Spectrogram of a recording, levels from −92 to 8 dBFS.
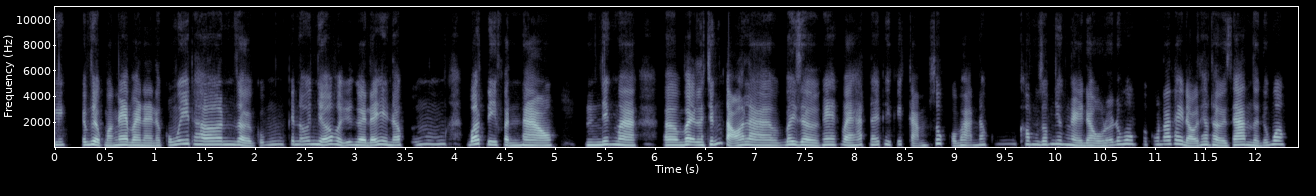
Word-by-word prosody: cái 230 +1 -5 0.2
cái 225 - -1
việc 230 -6 +4
mà 185 - -2
nghe 225 +3 +5
bài 205 -1 +3
này 190 -1 -1
nó 190 - -5
cũng 220 +5 -5
ít 300 +1 -1
hơn, 255 -1 +1
rồi 205 -7 +2
cũng 235 +8 -10
cái 265 +1 -7
nỗi 255 +2 -3
nhớ 270 0 +2
về 240 -5 -1
cái 220 - -4
người 210 -2 +4
đấy 210 +1 +4
thì 265 +1 0
nó 215 -2 0
cũng 280 +4 -9 0.2
bớt 285 +5 +3
đi 245 -2 0
phần 200 -3 -1
nào. 200 -2 +4 0.3
Ừm, 215 0 0
nhưng 260 +2 0
mà, 215 -4 +4 0.3
ờ, 215 0 +2
vậy 240 +1 +5
là 220 - 0
chứng 270 +9 -2
tỏ 225 - +6
là 200 -4 +1
bây 250 0 +2
giờ 220 -3 +3
nghe 230 - +1
cái 230 - -2
bài 215 -4 +2
hát 235 +4 -3
đấy 235 +1 -2
thì 260 0 -7
cái 255 +2 -11
cảm 190 - -5
xúc 320 +10 -3
của 175 - -7
bạn 200 0 -3
nó 230 - -5
cũng 290 +1 -24
không 265 -2 -4
giống 260 +2 -2
như 290 - -2
ngày 215 -7 0
đầu 185 -1 -1
nữa, 200 - -3
đúng 270 +5 -3
không? 295 - -1
Nó 245 - -17
cũng 265 +1 -9
đã 285 - +1
thay 295 -2 0
đổi 175 0 +1
theo 245 - -2
thời 210 -5 0
gian 225 +3 +3
rồi, 190 - -3
đúng 200 +4 -8
không? 275 -1 0
230 Hz, 340 wpm, -24 LUFS, 205-260 Hz, 0.3 s, tỏ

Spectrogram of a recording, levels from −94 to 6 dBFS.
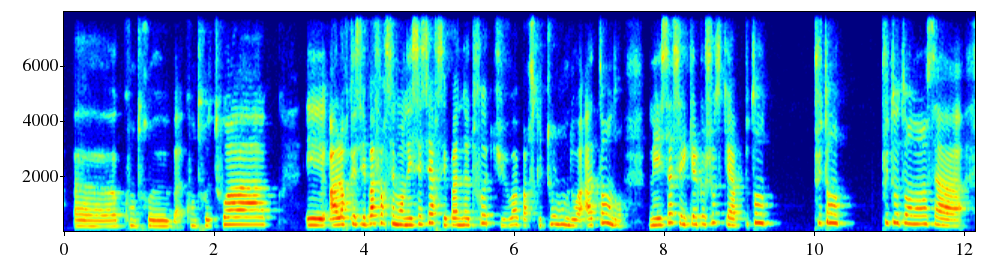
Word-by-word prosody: heu, 200 -1 -3
contre, 220 0 -8
heu, 205 -1 0
bah, 190 -1 -9
contre 215 0 -7
toi 265 0 +3 0.5
et 235 -1 +6
alors 255 +2 +6
que 285 - -1
c'est 265 -1 +2
pas 295 +2 +6
forcément 295 -4 +3
nécessaire. 280 +6 +2
C'est 240 -6 -2
pas 245 0 +2
de 240 - 0
notre 240 0 -3
faute, 305 +2 -4
tu 230 -8 -10
vois? 255 +3 -4
Parce 220 -2 -4
que 230 - -13
tout 250 +6 -7
le 270 - -2
monde 260 -2 -1
doit 220 -2 -1
attendre 235 -3 -1 0.3
mais 235 +2 +1
ça, 285 +7 +3
c'est 290 -6 -1
quelque 275 0 -2
chose 330 +4 -3
qui 275 - -3
a 235 - +2
plutôt- 310 +7 -1 0.6
plutôt- 315 -1 0 0.5
plutôt 320 0 -2
tendance 285 -2 0
à 215 -4 +2
260 Hz, 195 wpm, -17 LUFS, 225-290 Hz, 0.6 s, et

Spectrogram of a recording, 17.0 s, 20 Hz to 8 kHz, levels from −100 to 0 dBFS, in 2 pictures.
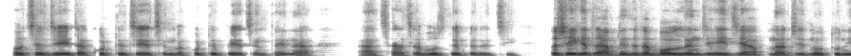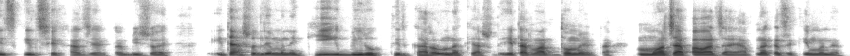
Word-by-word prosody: হচ্ছে 110 0 0
যে 105 - +1
এটা 105 0 -1
করতে 110 -1 -2
চেয়েছেন 95 -1 -1
বা 100 - -4
করতে 110 0 -3
পেরেছেন। 95 -1 -3
তাই 175 +6 -1
না? - - -1 0.7
আচ্ছা, 105 0 -12
আচ্ছা 105 +1 -6
বুঝতে 105 -1 0
পেরেছি। 90 +1 -8 0.4
তো - - +2
সেই 190 0 +11
ক্ষেত্রে 180 -1 +6
আপনি 155 0 -2
যেটা 145 -1 +3
বললেন 115 -1 +5
যে 120 - 0
এই 120 - +5
যে 120 - +1
আপনার 110 +1 -1
যে 110 - -5 0.2
নতুন 110 +1 -1 0.2
স্কিল 115 0 -5
শেখার 110 0 -7
যে 110 - -11
একটা 105 +1 -14 0.2
বিষয় 105 +2 -7 0.5
এটা 155 +5 +3
আসলে 185 +1 -1
মানে 170 -1 +2 0.2
কি? 125 -5 -1 0.3
বিরক্তির 140 +4 +2
কারণ 165 +7 +2
নাকি 120 0 -6
আসলে - - -16
এটার 120 +1 0
মাধ্যমে 115 +2 0
একটা 105 +2 -14 0.5
মজা 115 0 +6
পাওয়া 105 -1 +4
যায়? 100 0 -4
আপনার 115 +3 -3
কাছে 110 -1 -4
কি 105 - -5
মনে 100 -1 -4
110 Hz, 175 wpm, -24 LUFS, 105-125 Hz, 0.7 s, সেই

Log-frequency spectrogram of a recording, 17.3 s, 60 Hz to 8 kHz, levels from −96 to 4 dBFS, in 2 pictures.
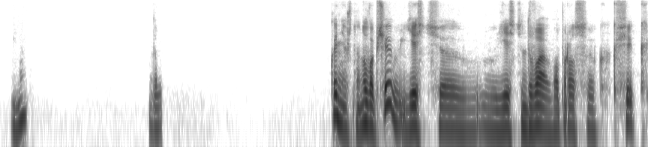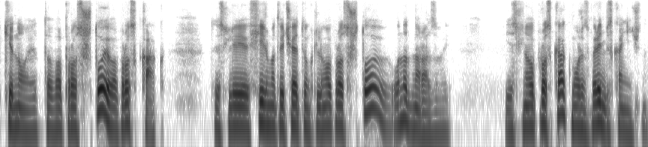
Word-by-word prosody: Мгм. 130 +7 -5 1.6
Да. 115 -1 -9 2.3
Конечно, 120 - +1
но 135 - +4
вообще 220 - +4
есть, 120 +2 0
э, 110 -3 -2 0.4
есть 110 0 -2
2 115 0 +3
вопроса 110 +1 -5
к - - -17
фи - - -4
к - - -15
кино- 115 -4 0
это 105 +2 -7
вопрос: 110 0 -1
"Что?" 210 +1 +6
И - - +9
вопрос: 120 +3 +1
"Как?". - - -7 0.6
То, - - -9
если 115 +1 +2
фильм 130 0 +1
отвечает 120 +1 +1
только 115 -1 -5
на 115 - -1
вопрос: 120 0 0
"Что?"- 190 - +1
он 125 +4 -3
одноразовый. 100 -6 -4 0.7
Если 105 +3 -8
на 120 - 0
вопрос: 130 +2 +2
"Как?"- 180 -1 +2
можно 115 -3 -2
смотреть 125 +5 +4
бесконечно. 105 0 -9
115 Hz, 130 wpm, -22 LUFS, 105-125 Hz, 2.3 s, И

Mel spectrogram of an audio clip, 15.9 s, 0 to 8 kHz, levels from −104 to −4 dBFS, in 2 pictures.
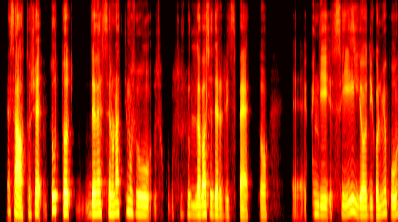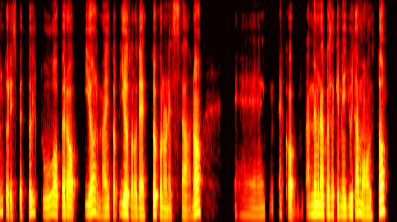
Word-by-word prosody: Esatto, 115 -6 +5
cioè 130 -3 +2
tutto 180 -6 +5
deve 135 +2 +3
essere 135 -1 -1
un 125 - +2
attimo 145 +2 -1
su 120 -3 +1
su - - -26 0.2
su - - -32
sulla 120 -1 0
base 130 0 +3
del 115 -2 +2
rispetto, 100 -1 -4 0.4
ehm, - - -19
quindi 120 -5 -3
sì, 135 +6 -2
io 115 -3 +2
dico 110 0 -4
il 110 - -4
mio 140 +3 -5
punto, 135 +4 -3
rispetto 110 +3 -7
il 135 0 -6
tuo, 120 +5 -3
però 115 -3 0 0.2
io 130 +3 +1
ormai 110 -6 -7
te - - -11
l - - -9
io 130 -2 +4
te - - -9
l'ho 100 - -6
detto 105 +5 +1
con 110 -4 -4
onestà, 95 -1 -8
no, 145 +6 +2 0.6
ehm, 105 -1 -21 0.3
ecco - - -3 0.2
a 125 - -11
me 130 +1 0
una 125 -1 +3
cosa 120 0 -2
che 115 - -2
mi 115 - -5
aiuta 120 +5 0
molto 130 - +3
120 Hz, 175 wpm, -25 LUFS, 110-135 Hz, 0.6 s, Esatto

